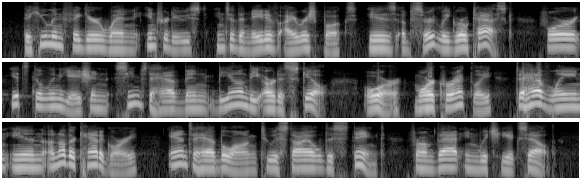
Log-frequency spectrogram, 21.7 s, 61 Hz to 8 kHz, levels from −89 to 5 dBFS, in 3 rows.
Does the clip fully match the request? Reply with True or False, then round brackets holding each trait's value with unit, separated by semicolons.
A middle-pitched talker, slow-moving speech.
True (150 Hz; 130 wpm)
